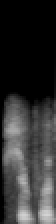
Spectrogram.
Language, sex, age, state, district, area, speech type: Kashmiri, male, 18-30, Jammu and Kashmir, Bandipora, rural, conversation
